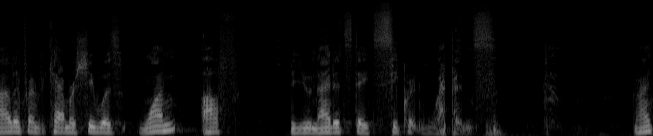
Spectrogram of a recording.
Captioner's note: laugh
